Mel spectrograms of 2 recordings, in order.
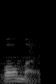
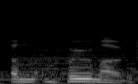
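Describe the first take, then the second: First: The name starts directly with a 'b' sound. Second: The name starts with an 'um' sound. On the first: "I heard it's just like Bomo... Like you don't pronounce the M" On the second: "Getty's of the opinion that it is Umbumo"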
